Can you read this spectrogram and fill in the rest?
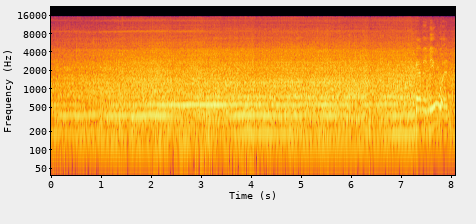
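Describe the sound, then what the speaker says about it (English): An immersion blender runs steadily while making marinara sauce, producing a loud, continuous motor whine that holds even throughout, ending with a brief shift near the finish. "I am using my immersion blender."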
